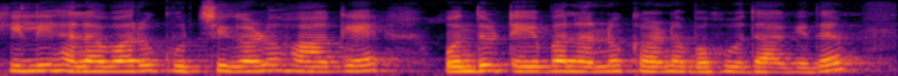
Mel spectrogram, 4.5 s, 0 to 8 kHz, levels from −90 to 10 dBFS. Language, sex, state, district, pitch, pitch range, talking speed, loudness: Kannada, female, Karnataka, Bangalore, 205 Hz, 195-215 Hz, 105 wpm, -15 LUFS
